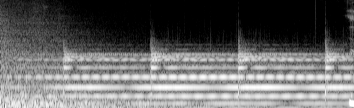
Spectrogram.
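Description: Background score: a ringing bell tone struck about once a second over a low drone, after a swell of music fades at the start.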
